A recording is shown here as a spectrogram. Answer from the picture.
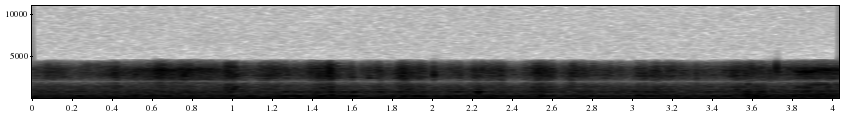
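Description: Faint, fairly steady handling noise with scattered small ticks, as the recording camera is moved about in the hand.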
